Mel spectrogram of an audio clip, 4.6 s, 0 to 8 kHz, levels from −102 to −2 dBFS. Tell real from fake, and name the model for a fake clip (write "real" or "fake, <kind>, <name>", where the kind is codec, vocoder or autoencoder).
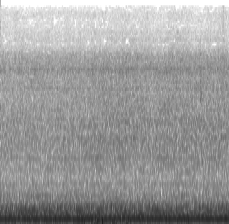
real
